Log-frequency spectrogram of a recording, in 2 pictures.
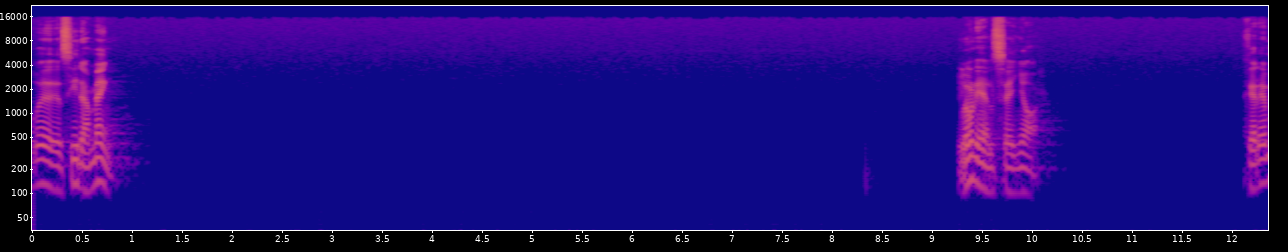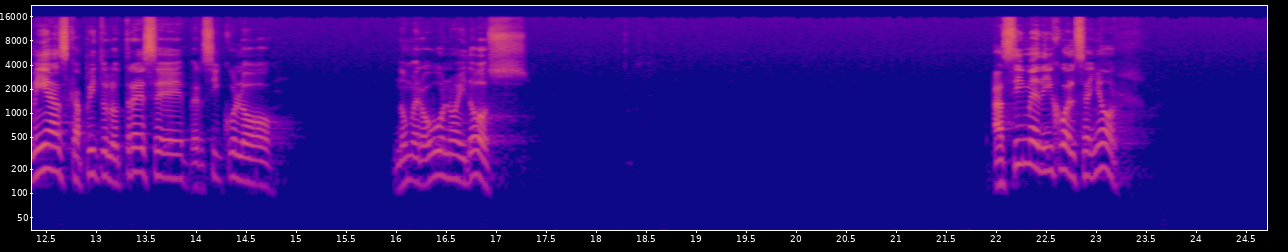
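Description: A man speaks into a microphone in short bursts, heard through loudspeakers in a large room.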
